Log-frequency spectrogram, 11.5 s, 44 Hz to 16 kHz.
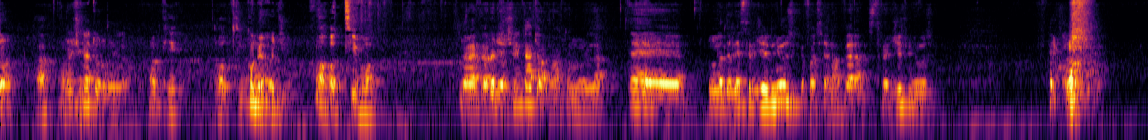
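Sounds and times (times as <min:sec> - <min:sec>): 
speech: 0:00.0 - 0:03.9, 0:04.6 - 0:09.4, 0:10.5 - 0:11.0
single sharp sneeze: 0:10.4 - 0:11.2.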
